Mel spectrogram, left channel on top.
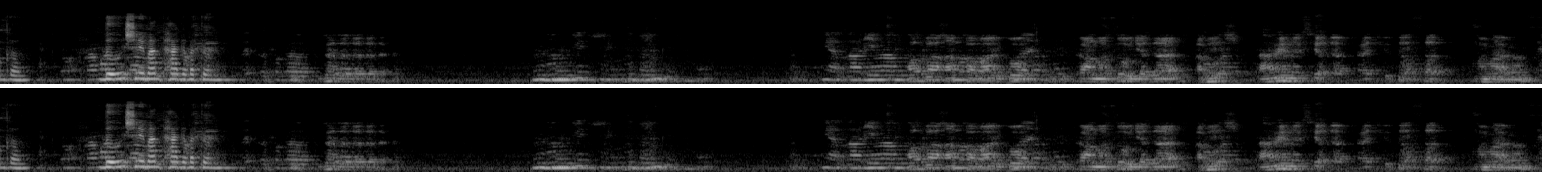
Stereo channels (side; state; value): both; identical; correlation 1.00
